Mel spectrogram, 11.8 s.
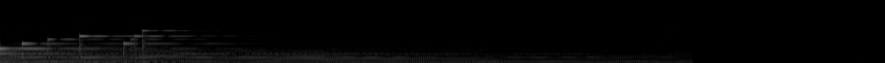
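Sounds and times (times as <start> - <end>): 
pianist playing piano: 0.0 - 5.5.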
